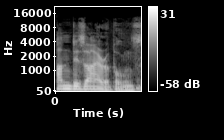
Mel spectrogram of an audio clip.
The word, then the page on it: undesirables: British English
